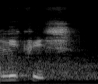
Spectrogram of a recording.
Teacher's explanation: Relinquish, the stress is on LIN, lin.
